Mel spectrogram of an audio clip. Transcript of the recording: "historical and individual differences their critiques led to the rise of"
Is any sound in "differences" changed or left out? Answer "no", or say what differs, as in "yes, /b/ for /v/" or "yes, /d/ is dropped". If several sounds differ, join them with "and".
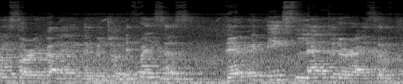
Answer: yes, /ɹ/ is dropped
